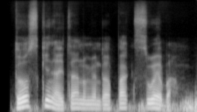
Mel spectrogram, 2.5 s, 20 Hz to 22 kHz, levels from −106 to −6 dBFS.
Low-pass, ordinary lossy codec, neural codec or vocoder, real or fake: none; none; codec, 44.1 kHz, 7.8 kbps, DAC; fake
